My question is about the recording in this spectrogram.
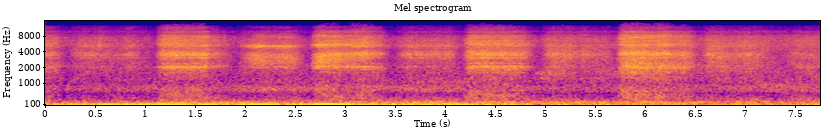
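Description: A man breathing hard through the nose and mouth while holding a plank, about one sharp, airy breath every second and a half, over a steady low hum.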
